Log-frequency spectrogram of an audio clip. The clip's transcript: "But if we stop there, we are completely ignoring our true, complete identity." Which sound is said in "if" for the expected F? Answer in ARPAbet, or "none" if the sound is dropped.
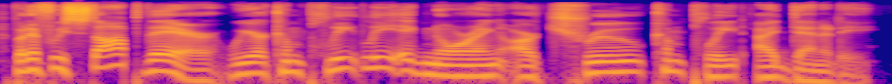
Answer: F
